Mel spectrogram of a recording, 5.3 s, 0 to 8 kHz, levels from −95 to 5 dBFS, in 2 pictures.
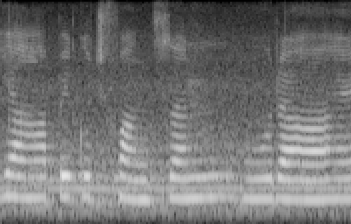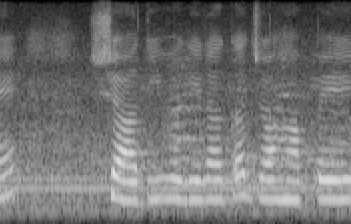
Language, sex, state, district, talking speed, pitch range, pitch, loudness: Hindi, female, Bihar, Sitamarhi, 150 wpm, 225-250 Hz, 235 Hz, -17 LUFS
